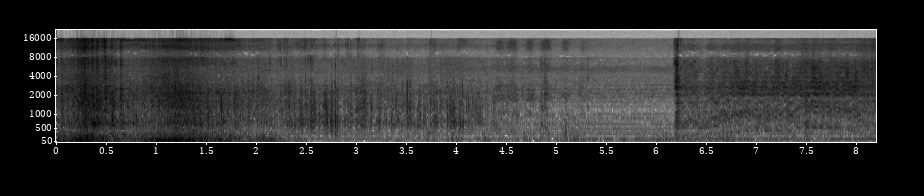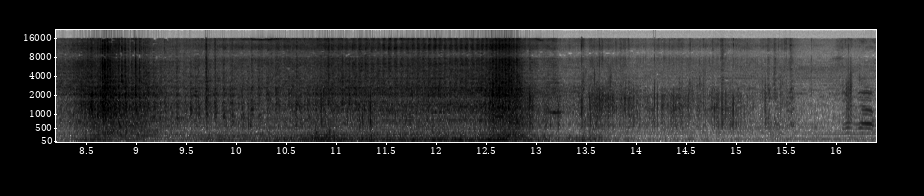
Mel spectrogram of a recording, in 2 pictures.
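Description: Crash-damaged GMC pickup's engine running as the truck is driven, revving in bursts: one right at the start, then a longer stretch from about halfway through, with quieter running between.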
